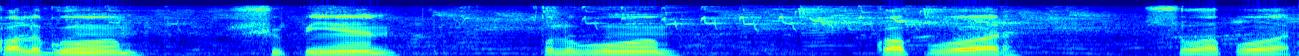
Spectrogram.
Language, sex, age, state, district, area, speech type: Kashmiri, male, 18-30, Jammu and Kashmir, Kulgam, rural, spontaneous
